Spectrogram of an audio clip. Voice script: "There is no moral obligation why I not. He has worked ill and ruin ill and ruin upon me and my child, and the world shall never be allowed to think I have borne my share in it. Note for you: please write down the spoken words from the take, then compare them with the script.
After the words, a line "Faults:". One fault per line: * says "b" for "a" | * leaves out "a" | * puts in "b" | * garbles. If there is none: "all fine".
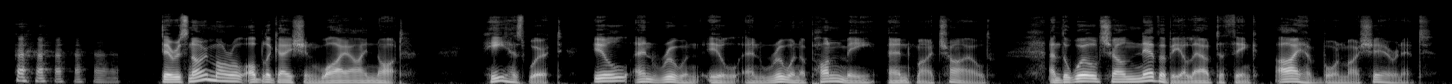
"There is no moral obligation why I not. He has worked ill and ruin ill and ruin upon me and my child, and the world shall never be allowed to think I have borne my share in it.
Faults:
all fine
